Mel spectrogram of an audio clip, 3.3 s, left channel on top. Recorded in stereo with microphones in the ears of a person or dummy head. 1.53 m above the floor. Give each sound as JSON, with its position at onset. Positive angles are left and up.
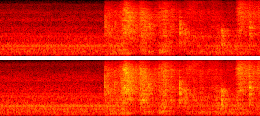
{"t": 1.3, "sound": "tearing paper", "side_deg": -20, "distance_m": 0.8}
